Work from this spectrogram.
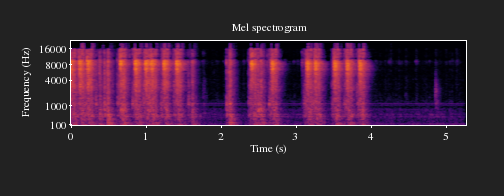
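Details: Crisp keystroke bursts in quick runs with clean pauses and no drag, slips or grinding; 1960s Smith Corona Coronet electric typewriter, repainted, typing normally.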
